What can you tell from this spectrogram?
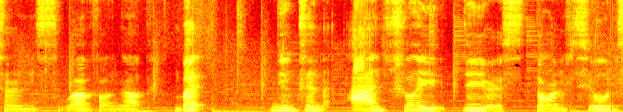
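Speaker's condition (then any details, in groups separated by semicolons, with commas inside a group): Cerebral palsy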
